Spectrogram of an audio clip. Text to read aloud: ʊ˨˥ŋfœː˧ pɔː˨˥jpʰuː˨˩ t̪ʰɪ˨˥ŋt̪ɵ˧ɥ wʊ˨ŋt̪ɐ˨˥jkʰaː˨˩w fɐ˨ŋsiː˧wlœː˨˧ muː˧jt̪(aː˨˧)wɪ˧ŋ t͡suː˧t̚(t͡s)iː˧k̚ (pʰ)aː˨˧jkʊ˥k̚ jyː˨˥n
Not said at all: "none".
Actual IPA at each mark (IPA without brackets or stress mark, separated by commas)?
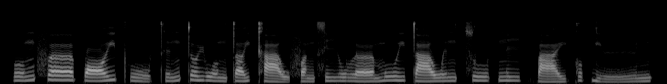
aː˨˧, n̪, p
